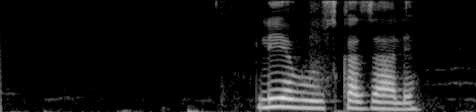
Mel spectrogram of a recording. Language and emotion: Russian, neutral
